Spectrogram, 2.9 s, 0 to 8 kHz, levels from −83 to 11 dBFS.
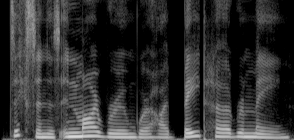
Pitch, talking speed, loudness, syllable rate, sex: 200 Hz, 205 wpm, -15 LUFS, 4.7 syllables/s, female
